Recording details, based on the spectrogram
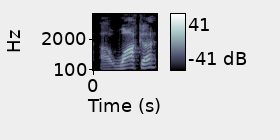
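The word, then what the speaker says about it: WHCA: waka as it's pronounced provides voice video and data communication services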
